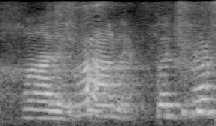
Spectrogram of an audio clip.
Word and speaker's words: Hanukkah: It's Hanukkah. Hanukkah. But you can say Hanukkah. I say Hanukkah, but it's a guttural It's a sound.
